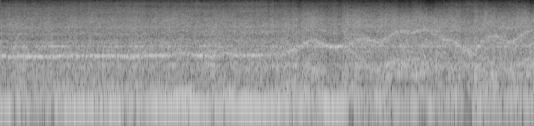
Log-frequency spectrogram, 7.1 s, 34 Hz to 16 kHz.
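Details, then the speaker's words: BMW K100 motorcycle just started on choke, running roughly with a wavering whistle that wanders up in pitch; a vacuum leak is suspected somewhere and fuel is leaking out. "There's a vacuum leak there somewhere, and it's fucking pissing out fuel"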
